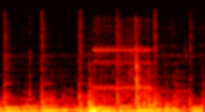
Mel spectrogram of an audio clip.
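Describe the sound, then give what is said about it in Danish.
A telephone that is not plugged in rings in a studio. Faint electronic ringing tones come through briefly over a low steady hum, with no talk. “Telefonen er ikke sat til, så der er ingen grund til, at den ringer.”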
